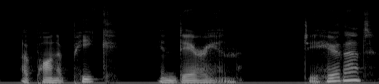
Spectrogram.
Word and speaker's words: Darien: Darien and notice that we don't end with a stress so much it's more like Darien and usually the iambic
